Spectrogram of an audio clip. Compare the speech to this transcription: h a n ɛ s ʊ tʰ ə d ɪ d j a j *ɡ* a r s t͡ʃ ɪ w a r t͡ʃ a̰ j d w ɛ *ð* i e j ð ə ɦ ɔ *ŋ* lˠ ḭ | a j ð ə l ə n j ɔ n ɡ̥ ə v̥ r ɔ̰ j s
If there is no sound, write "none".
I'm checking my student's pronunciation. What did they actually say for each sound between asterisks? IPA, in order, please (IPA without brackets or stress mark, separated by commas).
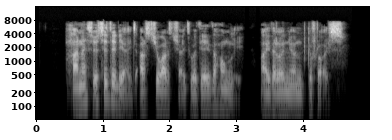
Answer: d, ð, ŋ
